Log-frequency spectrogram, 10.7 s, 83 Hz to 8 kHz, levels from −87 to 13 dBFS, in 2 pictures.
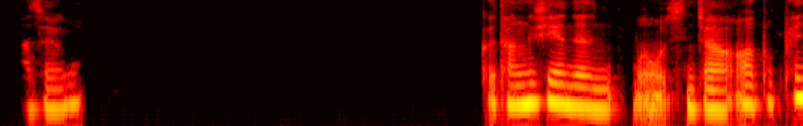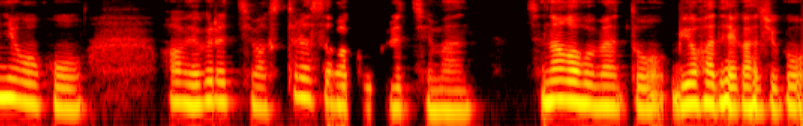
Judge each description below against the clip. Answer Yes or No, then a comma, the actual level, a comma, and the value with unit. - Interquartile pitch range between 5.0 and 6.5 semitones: No, average, 3.3 semitones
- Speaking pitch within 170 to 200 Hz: Yes, medium, 185 Hz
